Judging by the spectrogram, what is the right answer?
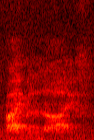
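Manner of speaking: hushed whisper.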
